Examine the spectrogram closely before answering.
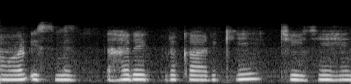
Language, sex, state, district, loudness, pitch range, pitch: Hindi, female, Bihar, Vaishali, -15 LUFS, 210-220 Hz, 215 Hz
